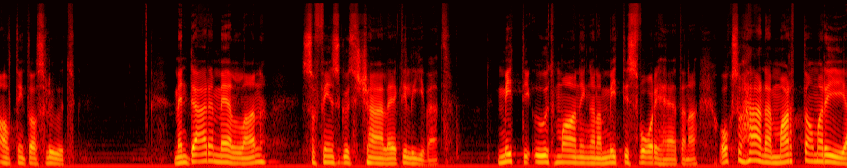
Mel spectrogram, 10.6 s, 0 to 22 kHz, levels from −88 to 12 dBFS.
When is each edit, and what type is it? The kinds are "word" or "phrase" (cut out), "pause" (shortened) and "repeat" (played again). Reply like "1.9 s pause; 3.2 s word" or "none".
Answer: 5.0 s word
